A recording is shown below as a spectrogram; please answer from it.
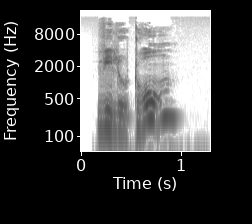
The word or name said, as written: velodrom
